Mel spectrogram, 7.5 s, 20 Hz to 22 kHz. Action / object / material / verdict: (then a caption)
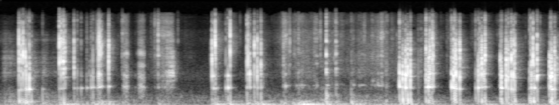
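scrape / corrugated plastic pop tube / plastic / none. A large, hollow purple corrugated plastic pop tube is gripped in the hand and compressed and stretched so its ribs crackle and pop. Quick bursts of bright, snappy popping and scraping come in clusters with short pauses, each carrying a faint pitched ring near 590 Hz.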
